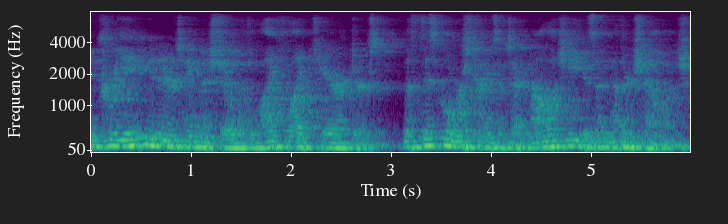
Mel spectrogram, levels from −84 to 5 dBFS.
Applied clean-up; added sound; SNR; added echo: none; none; none; reverberation time 1.1 s.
